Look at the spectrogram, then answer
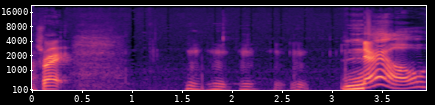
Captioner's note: humming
